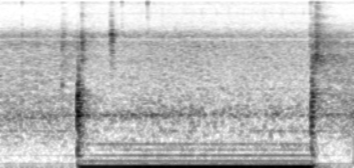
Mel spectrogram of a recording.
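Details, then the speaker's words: Starcoby Bluetooth speaker, powered on opened for testing: loud, low, unchanging hum about a second and a half, then cuts out; has power but hums, burnt shorted power transistor in amplifier suspected. "Umugong mga ka-gel kung narinig nyo. Yun. Meron siyang power pero umuugong siya mga ka-gel."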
